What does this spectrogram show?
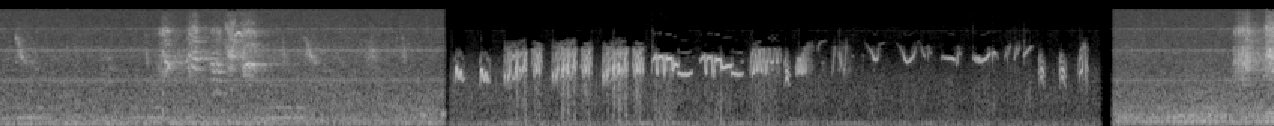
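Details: White-cheeked starling giving a rapid run of clear, high chirps and short whistled notes, more than two per second, with quieter chirping before and after.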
